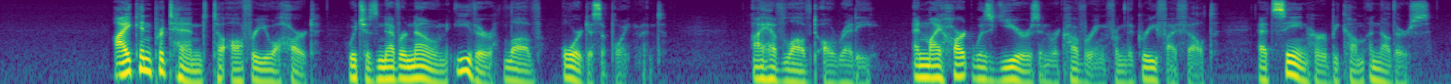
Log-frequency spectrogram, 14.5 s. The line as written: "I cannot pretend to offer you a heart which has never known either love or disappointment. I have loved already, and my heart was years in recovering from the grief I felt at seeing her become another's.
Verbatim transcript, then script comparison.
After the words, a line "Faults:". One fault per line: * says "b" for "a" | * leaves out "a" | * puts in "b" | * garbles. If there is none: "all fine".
"I can pretend to offer you a heart which has never known either love or disappointment. I have loved already, and my heart was years in recovering from the grief I felt at seeing her become another's.
Faults:
* says "can" for "cannot"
